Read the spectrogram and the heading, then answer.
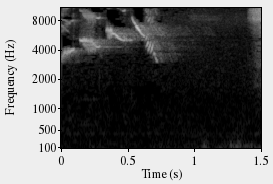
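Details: A newly acquired captive Double-collared Seedeater, still getting used to handling and described as singing very loudly, sings a rapid, bright run of high twittering notes that slide downward, then stops; a faint low hum underneath.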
